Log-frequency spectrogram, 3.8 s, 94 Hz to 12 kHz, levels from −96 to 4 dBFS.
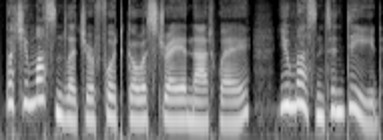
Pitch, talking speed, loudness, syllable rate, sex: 230 Hz, 220 wpm, -16 LUFS, 4.6 syllables/s, female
